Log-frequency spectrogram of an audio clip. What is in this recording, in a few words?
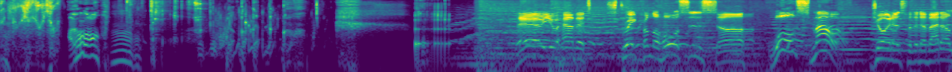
Pre Game Party Radio; U of N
